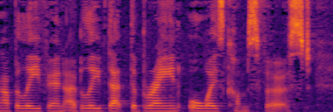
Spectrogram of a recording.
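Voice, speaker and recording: With an Australian accent, this woman talks at an even, moderate speed. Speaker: neurophysiologist and brain coach. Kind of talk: podcast interview.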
